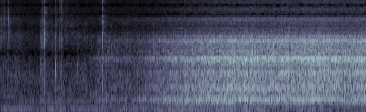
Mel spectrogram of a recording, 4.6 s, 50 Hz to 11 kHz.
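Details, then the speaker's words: Ceiling fan about one month old, water infiltrated causing rust, spins up with rough gritty rush and thin whine from worn rusted bearings (6201), before bearing replacement. "pessoal esse aqui é o barulho do ventilador com os rolamentos ruim tá"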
